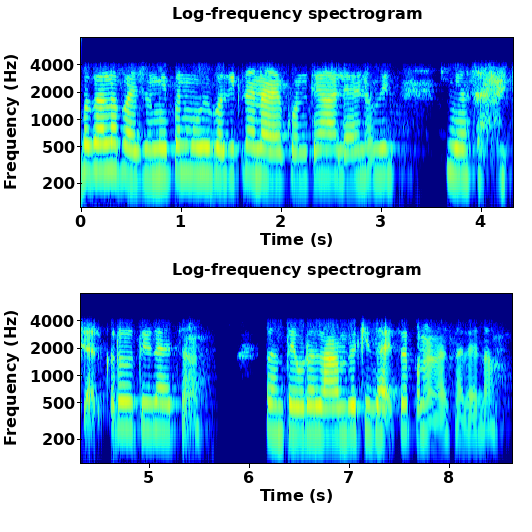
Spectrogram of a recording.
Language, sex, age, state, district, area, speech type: Marathi, female, 18-30, Maharashtra, Ratnagiri, rural, conversation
